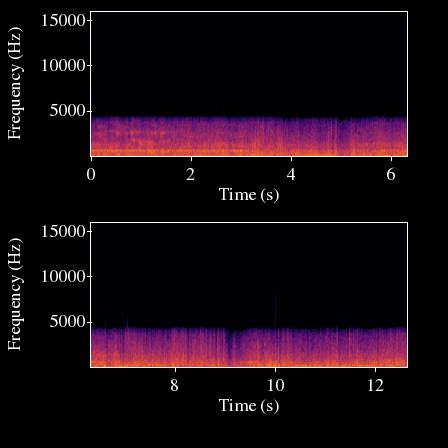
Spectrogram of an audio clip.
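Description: Electric trains running past on the tracks close by: dense rumbling wheel-on-rail noise with a steady whine that fades about halfway through and comes back near the end.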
